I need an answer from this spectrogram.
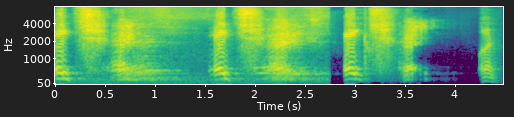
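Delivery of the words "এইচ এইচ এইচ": এইচ with a hissing breath like onion in hot oil; sizzling h. Shown as a demonstration. Teacher tells students to say এইচ like a sizzle in oil. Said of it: "এইভাবে বলেন".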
